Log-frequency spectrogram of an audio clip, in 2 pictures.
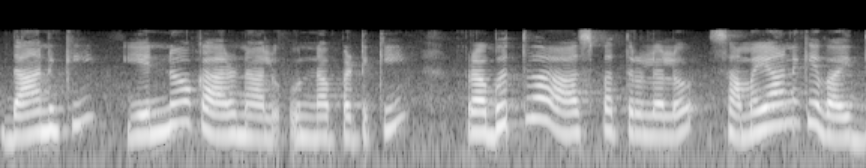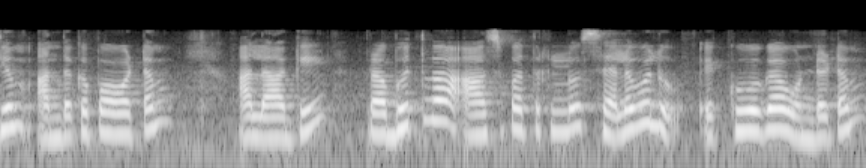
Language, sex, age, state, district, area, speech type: Telugu, female, 18-30, Andhra Pradesh, Vizianagaram, rural, spontaneous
